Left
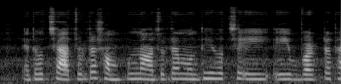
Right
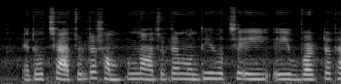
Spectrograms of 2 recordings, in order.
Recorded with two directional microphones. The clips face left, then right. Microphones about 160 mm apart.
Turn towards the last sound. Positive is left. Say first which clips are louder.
# right 4 dB
turn(degrees=-30)  # may be behind; listen again after turning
